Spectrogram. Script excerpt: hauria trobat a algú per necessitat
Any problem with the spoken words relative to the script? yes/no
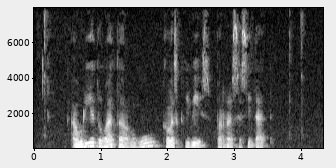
yes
